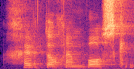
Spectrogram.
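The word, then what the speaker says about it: 's-Hertogenbosch: And his grandfather had moved from a different city to a place called s-hertogenbosch. That's how I pronounce it. Apparently it's unpronounceable except for the Dutch, and that's why they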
